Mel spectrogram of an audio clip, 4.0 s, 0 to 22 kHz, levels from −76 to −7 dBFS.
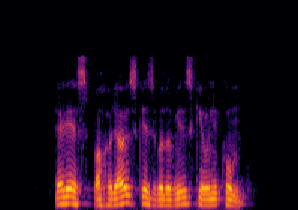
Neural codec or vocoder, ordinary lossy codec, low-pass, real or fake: codec, 16 kHz, 4.8 kbps, FACodec; none; 7.2 kHz; fake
